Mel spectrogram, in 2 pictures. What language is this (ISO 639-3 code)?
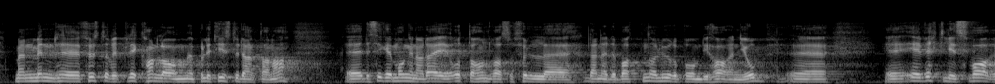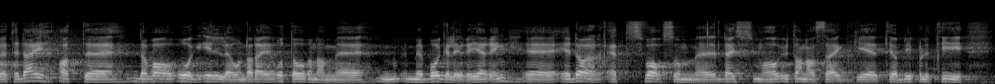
nor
